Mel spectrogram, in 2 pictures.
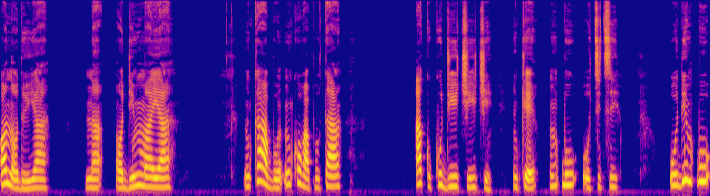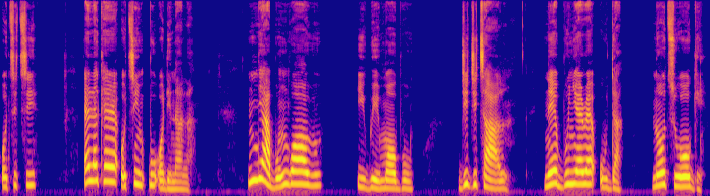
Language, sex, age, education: Igbo, female, 15-29, primary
